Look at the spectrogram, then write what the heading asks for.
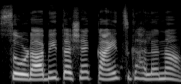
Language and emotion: Goan Konkani, neutral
